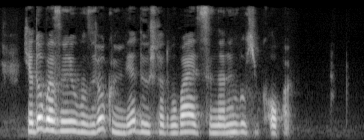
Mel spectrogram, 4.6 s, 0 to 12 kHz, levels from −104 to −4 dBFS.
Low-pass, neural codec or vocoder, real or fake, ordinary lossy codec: 9.9 kHz; autoencoder, 22.05 kHz, a latent of 192 numbers a frame, VITS, trained on one speaker; fake; MP3, 64 kbps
